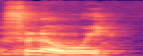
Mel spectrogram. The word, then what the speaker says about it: Flowe: Come si legge Flow intanto? Flowey. Flowey. Prendi visione dei documento Flowey.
